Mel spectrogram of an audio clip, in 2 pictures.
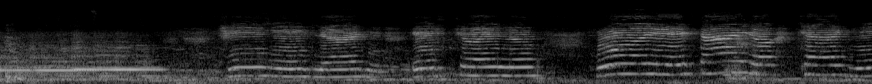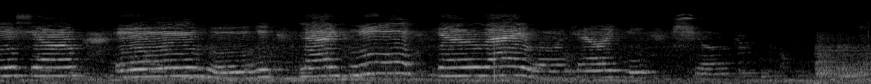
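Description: A high voice singing a slow song in phrases with strong vibrato, after a single held note at the start, played over a hall's loudspeakers with the room's echo.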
